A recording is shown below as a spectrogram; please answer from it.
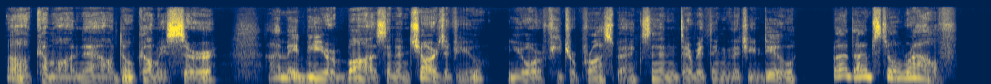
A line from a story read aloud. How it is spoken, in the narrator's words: said with a chuckle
